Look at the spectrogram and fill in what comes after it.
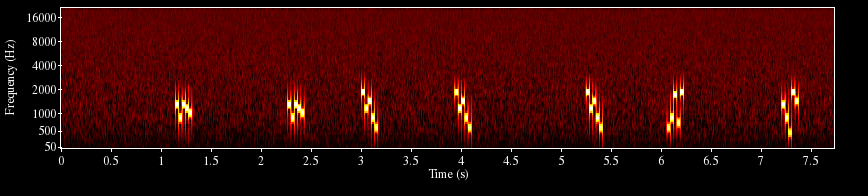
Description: Five-tone selective call (EIA), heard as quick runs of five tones, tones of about 30 ms. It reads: 52543 52543 94620 94620 94620 02819 52296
